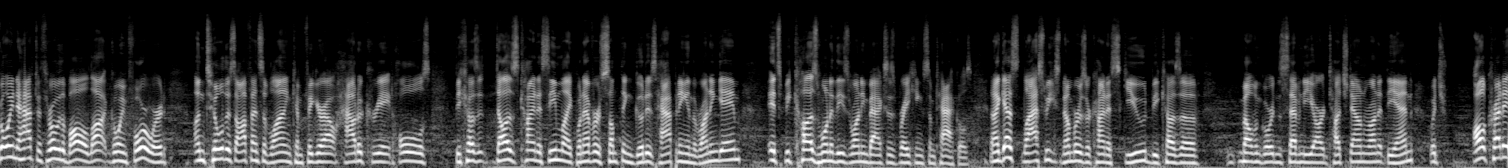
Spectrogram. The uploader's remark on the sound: live from the DNVR Bar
